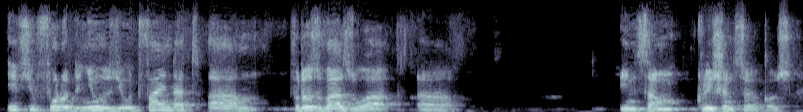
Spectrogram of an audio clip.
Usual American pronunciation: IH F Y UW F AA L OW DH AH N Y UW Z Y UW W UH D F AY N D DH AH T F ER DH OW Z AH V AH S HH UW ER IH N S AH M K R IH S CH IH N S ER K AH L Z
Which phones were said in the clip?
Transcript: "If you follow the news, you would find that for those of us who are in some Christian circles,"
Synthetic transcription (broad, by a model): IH F Y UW F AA L OW DH AH N Y UW Z Y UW W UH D F AY N D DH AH T F ER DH OW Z AH V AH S HH UW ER IH N S AH M K R IH S CH IH N S ER K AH L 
